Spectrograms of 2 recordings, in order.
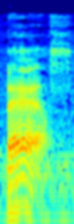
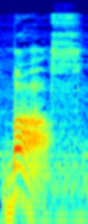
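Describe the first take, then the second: First: American accent, with a flatter 'eh'-like vowel. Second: British accent, with an open 'ah' vowel. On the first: "the American later" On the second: "the British version first"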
